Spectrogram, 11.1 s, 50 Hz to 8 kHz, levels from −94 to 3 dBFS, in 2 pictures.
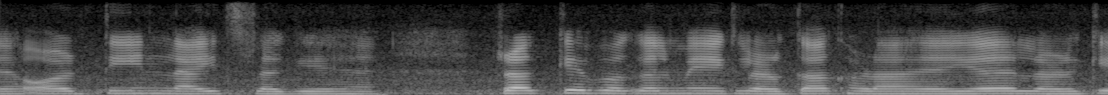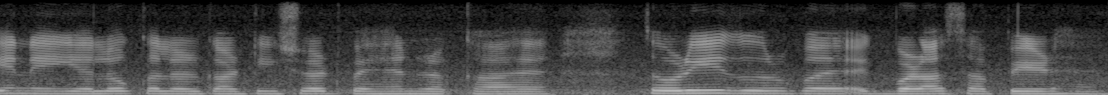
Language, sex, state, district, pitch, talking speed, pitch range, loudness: Hindi, female, Jharkhand, Jamtara, 205 Hz, 175 wpm, 200-220 Hz, -34 LUFS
